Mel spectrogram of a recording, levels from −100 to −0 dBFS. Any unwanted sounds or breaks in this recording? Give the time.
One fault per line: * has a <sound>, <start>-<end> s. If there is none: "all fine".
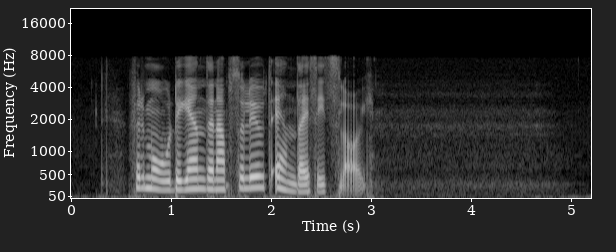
all fine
